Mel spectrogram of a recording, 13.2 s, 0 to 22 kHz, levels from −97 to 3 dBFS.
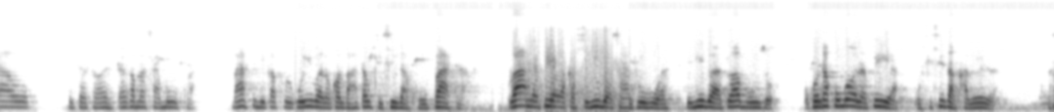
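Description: Speech whose level jumps twice: at 3.69 s the voice and the background noise both get louder at once, by about 8 dB, and at 4.71 s they rise together again by about 4 dB. Because the background rises along with the voice, this is a microphone volume stepped up. The call software judged the input too quiet and raised the device's capture gain in two abrupt steps instead of adjusting gradually. Just after 6.15 s a sound hangs on unnaturally until 6.24 s, held with a faint buzzy sustain before the speech carries on without a gap. This is a short stall from a late packet. A packet arrived late, the jitter buffer ran dry, and the receiver stretched the last sound by 66 ms to cover the wait. Nothing was lost, but the playback now runs 66 ms later than before. Immediately afterwards, from 6.28 to 6.31 s, there is a tiny smear where the sound briefly blurs. This is short concealed packet loss. 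About 20 ms of audio never reached the decoder in time, so the receiver extrapolated from what came before and blended back into the real signal. From 6.57 to 7.94 s the voice turns rough, watery and dull, losing its crispness for about 1.3 s before clearing. That is a call bitrate drop. The bandwidth estimate fell and the encoder went from 32 kbps down to 9 kbps. At that rate Opus quantises coarsely and trims the high frequencies, which is what produces the muffled, gargly quality. From 11.12 to 12.44 s the speech sounds slightly hurried, about 5 percent faster, while the pitch stays the same. This is a jitter buffer speed-up. The buffer was holding more audio than it wanted, so the receiver repeatedly cut out tiny pitch-period-sized slices, removing roughly 70 ms in total to shrink the delay, and that quickens the pace.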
